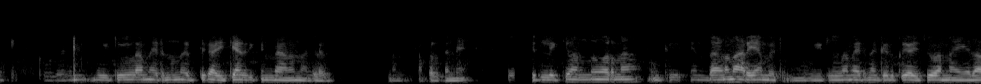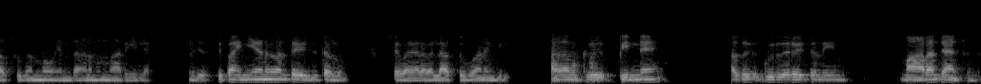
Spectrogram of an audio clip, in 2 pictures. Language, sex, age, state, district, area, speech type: Malayalam, male, 18-30, Kerala, Palakkad, rural, conversation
